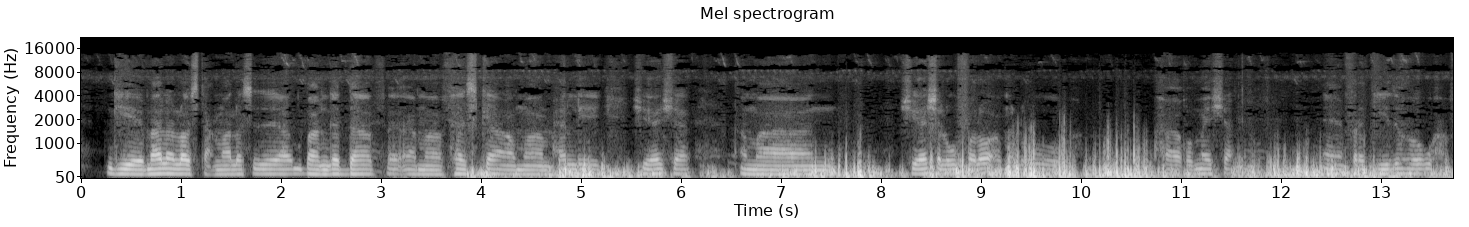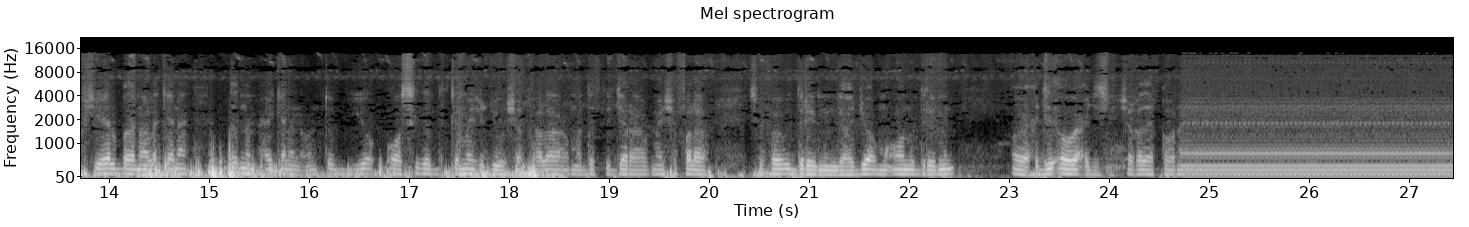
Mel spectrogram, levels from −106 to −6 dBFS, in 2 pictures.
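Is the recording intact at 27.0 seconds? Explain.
No. At 27.0 s the clip is inside a system hang loop that runs from 24.77 s to the end. With the host frozen, the hardware kept replaying one 46 ms slice, which fits a 2048-sample buffer, dozens of times. It sounds like a 21.5 Hz machine-gun buzz, and the waveform shows identical blocks tiling evenly.

Generation loss also colours this moment. The sound is swirly, hollow and smeared, with blurred attacks, most likely from around ten passes through a 64 kbit/s AAC-LC encoder. On a spectrogram nothing rises above 14.1 kHz, and flickering holes pock the upper bands.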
